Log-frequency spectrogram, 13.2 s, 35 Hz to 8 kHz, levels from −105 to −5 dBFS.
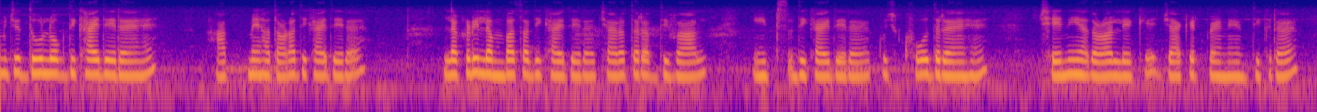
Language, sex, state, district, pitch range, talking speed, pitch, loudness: Hindi, female, Jharkhand, Sahebganj, 200-220 Hz, 185 wpm, 210 Hz, -35 LUFS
